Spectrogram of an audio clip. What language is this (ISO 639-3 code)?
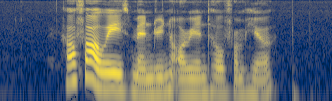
eng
